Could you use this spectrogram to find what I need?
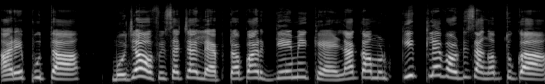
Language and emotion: Goan Konkani, angry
